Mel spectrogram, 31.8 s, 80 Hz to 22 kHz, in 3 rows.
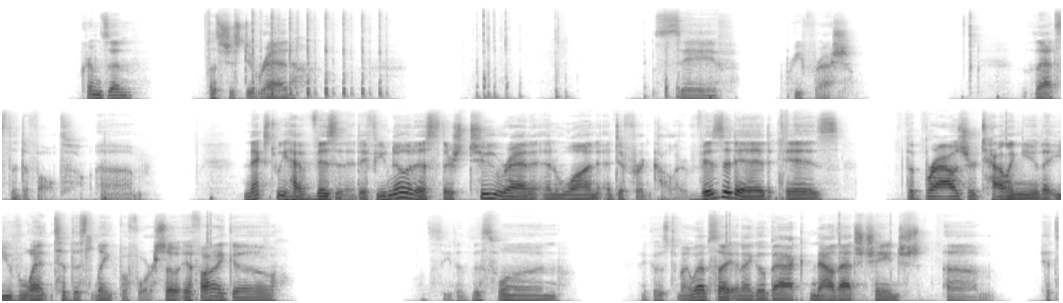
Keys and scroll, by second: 2.4 BackSpace, 4.7 r, 6.4 super+;, 6.6 super+s.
